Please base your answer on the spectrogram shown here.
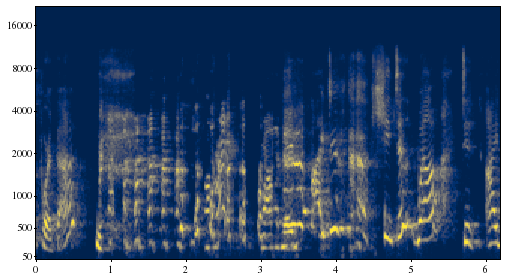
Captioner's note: laughs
